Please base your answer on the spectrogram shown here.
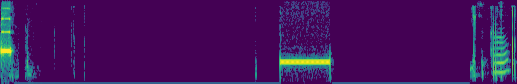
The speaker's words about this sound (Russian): Наберите добавочный номер в тоновом режиме после сигнала или дождитесь ответа оператора.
